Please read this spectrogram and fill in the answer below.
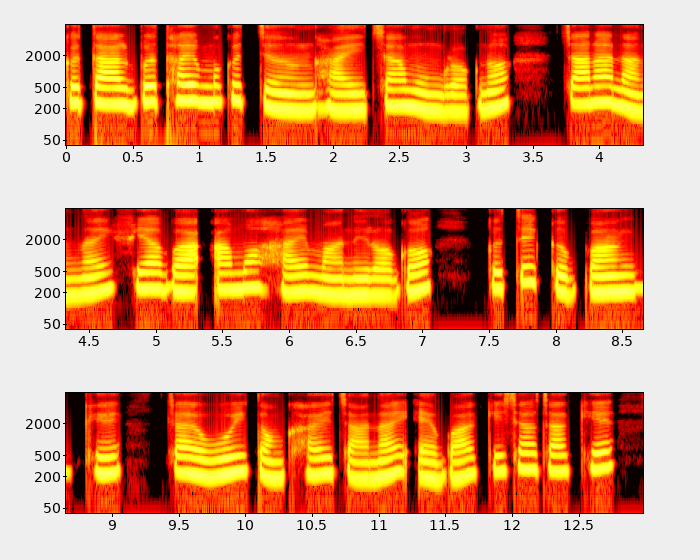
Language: Kok Borok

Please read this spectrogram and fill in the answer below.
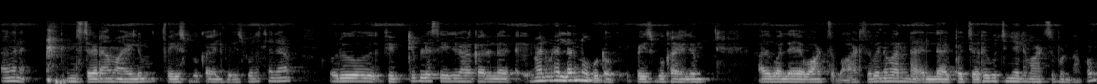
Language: Malayalam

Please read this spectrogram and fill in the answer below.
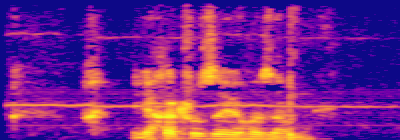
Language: Belarusian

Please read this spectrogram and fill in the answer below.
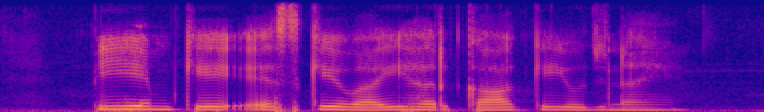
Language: Chhattisgarhi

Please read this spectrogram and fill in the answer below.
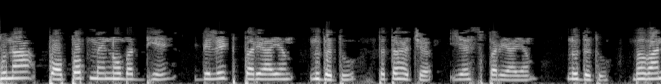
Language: Sanskrit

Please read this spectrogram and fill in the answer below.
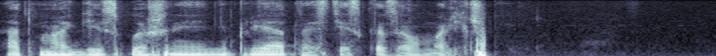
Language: Russian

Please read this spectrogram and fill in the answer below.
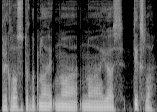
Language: Lithuanian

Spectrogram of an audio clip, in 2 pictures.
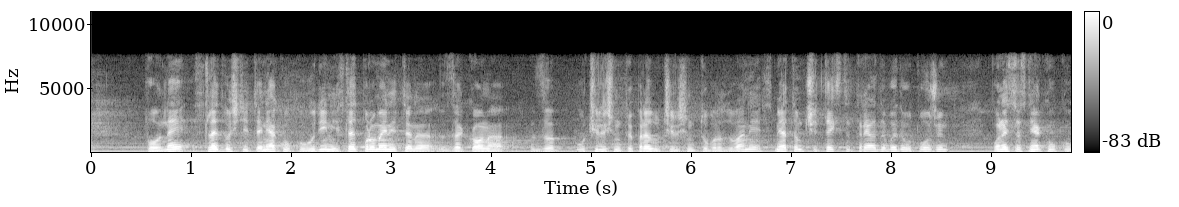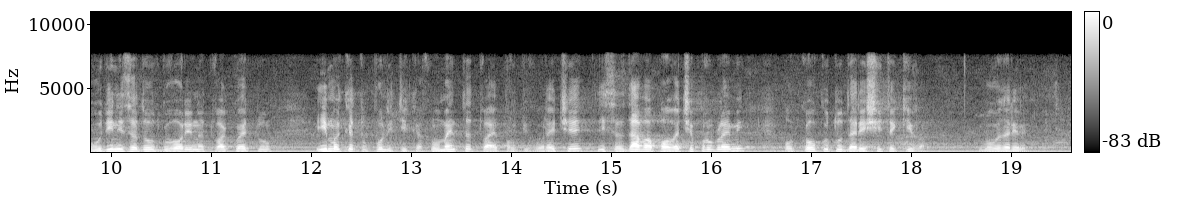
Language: Bulgarian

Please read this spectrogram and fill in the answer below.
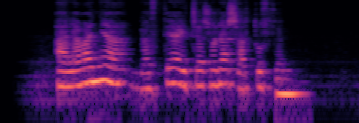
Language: Basque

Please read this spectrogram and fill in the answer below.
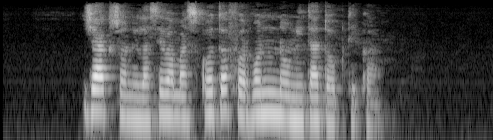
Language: Catalan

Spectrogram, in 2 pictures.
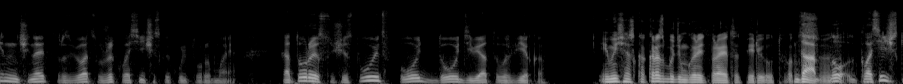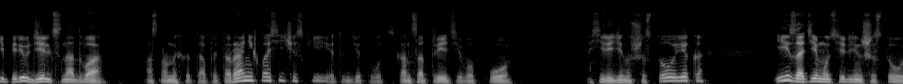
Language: Russian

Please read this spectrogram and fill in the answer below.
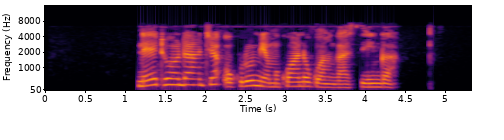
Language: Ganda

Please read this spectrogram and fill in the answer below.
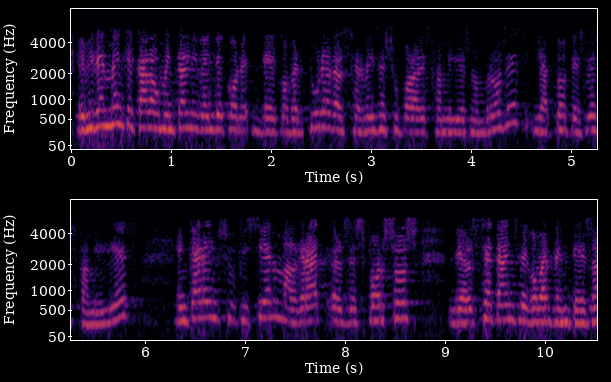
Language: Catalan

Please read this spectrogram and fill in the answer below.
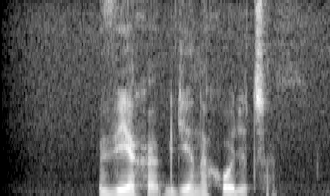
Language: Russian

